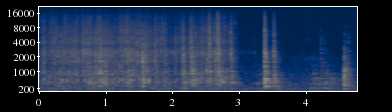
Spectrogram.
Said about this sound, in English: let's get this all whisked up to make sure it's nicely dissolved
